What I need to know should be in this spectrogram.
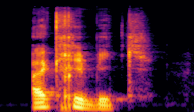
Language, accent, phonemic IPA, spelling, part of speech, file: French, France, /a.kʁi.bik/, acribique, adjective, LL-Q150 (fra)-acribique.wav
- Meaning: 1. immaculate 2. fastidious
